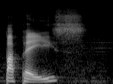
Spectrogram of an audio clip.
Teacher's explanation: there's a lot of sibilation for the pluralization in Brazilian Portuguese. Yeah, and in Portuguese, papéis, we say the S.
